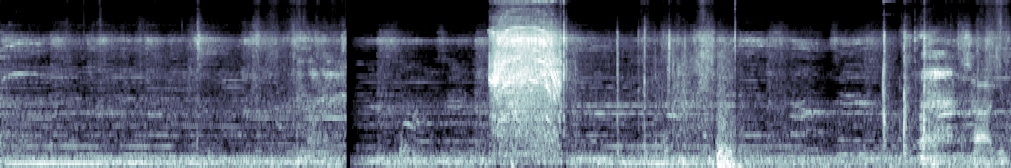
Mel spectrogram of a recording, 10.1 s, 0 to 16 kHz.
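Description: A power tool whirs and rattles up close as it spins a tie rod nut off a 2010 Ford Flex, ending in a short, loud high burst. Garage noise sits underneath, and someone speaks briefly.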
